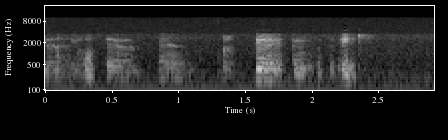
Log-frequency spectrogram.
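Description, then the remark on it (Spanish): A person speaks over a thin, band-limited mobile phone line; the voice sounds muffled and fairly quiet, with choppy bursts that make the caller hard to make out. “te pido por favor que orientes un poquito mejor el celular, …. Que tenemos alguna dificultad allí para, para escucharte”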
